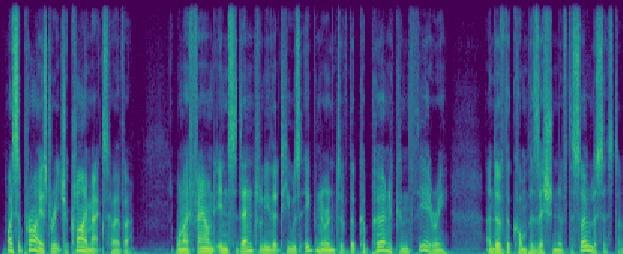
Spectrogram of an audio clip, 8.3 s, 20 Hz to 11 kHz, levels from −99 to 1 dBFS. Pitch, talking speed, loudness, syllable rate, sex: 130 Hz, 190 wpm, -20 LUFS, 6.7 syllables/s, male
